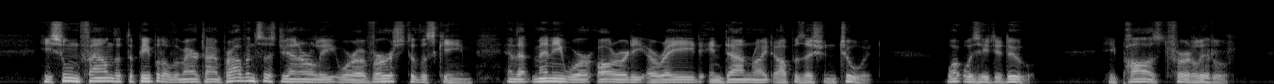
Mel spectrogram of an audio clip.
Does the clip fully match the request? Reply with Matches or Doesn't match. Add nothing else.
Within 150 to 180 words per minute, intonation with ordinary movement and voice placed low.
Matches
